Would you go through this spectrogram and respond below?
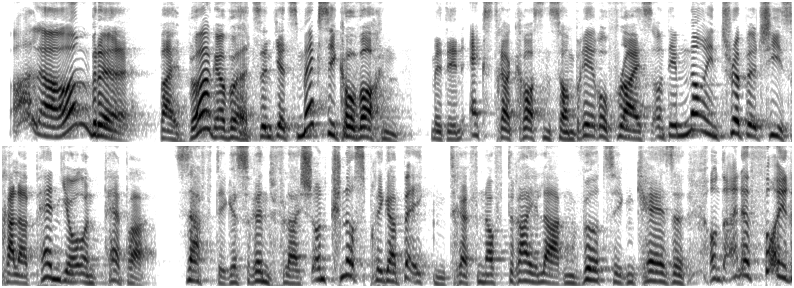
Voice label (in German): Werbung; Spots; Burger World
